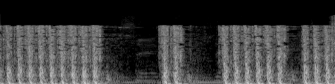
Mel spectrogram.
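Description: A gunfire sound effect played as a guessing game: rapid automatic shots in several loud bursts separated by brief pauses.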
